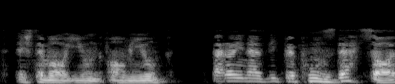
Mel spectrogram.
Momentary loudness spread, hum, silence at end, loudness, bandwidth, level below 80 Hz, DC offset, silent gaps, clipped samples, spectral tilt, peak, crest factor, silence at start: 7 LU; none; 0 s; -20 LUFS; 5.4 kHz; -46 dBFS; under 0.1%; none; under 0.1%; -9 dB/octave; -2 dBFS; 18 dB; 0.15 s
